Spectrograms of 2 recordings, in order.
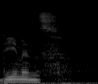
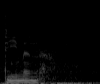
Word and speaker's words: daemon: And since this is running a different version of Gradle, it'll launch its own daemons. I spent a good deal of my life thinking that was pronounced daemon. But it's actually demon.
